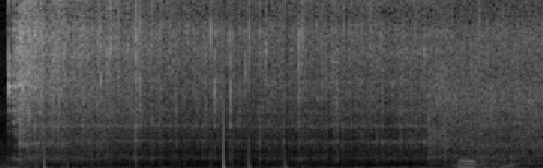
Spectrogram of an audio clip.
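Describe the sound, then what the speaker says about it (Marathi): Onion frying in hot oil for a home-cooked tempering, a steady close sizzle broken by several sharp crackles and pops, with no talking. "तेल गरम करत ठेवलेलं आहे, त्यात कांदा घालणार आहे"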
